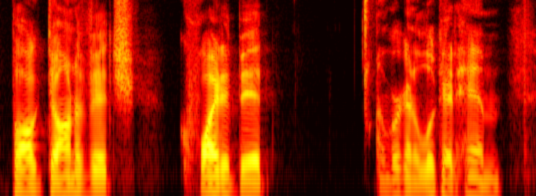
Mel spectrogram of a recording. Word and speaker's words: Bogdanovich: Bogdan. I was pronouncing it right. Bogdanovich come off the bench,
